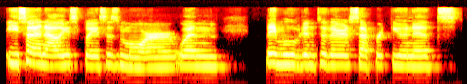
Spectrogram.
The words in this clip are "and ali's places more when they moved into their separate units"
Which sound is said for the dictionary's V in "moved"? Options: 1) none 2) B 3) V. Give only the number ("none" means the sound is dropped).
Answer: 3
